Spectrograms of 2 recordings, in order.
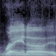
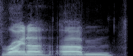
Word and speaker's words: Reiner: It's just like, okay, like, guys, his name is not pronounced in English, it's pronounced in the Japanese pronunciation of those letters, because he's a Japanese guy, so it's not Reiner, it's Reiner.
